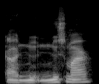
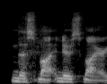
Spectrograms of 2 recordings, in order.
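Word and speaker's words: Nussmeier: Am I pronouncing that right? Neusmeyer. Neusmeyer.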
